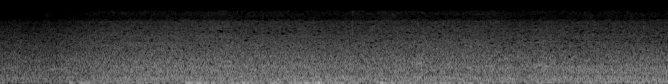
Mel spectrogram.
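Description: Steady wash of surf, with gusts of wind rumbling on the phone's microphone.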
